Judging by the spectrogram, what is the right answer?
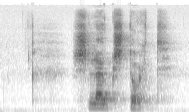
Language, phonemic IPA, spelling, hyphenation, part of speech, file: Dutch, /ˈslœy̯k.stɔrt/, sluikstort, sluik‧stort, noun / verb, Nl-sluikstort.ogg
- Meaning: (noun) an illegal garbage dump; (verb) inflection of sluikstorten: 1. first/second/third-person singular present indicative 2. imperative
